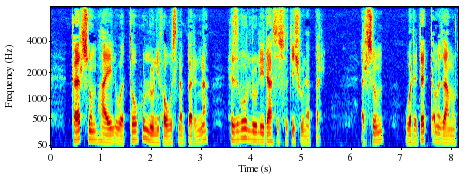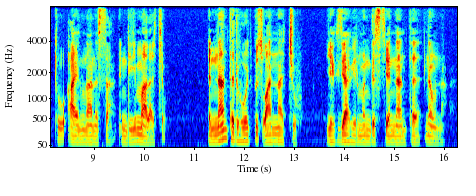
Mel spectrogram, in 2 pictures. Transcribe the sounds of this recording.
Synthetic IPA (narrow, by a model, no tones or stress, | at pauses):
kʰəɨɾsumɦajlwɔt̪ʰːo̞hulːunjɪfəwːʊsnəbːəɾɨnːa | hɨzbhulːulid̪asɨsut̪jɪʃunəbːəɾ | ʔɨ̰ɾsum | wɔd̪əd̪əkʼːəməzamuɾt̪ʰuʔa̰jnunanəsːa̰ɨnd̪ihmːalat͡ʃːɛ̰w | ʔɨnːant̪ʰəd̪ɨɦo̞t͡ʃːbɨsʼanːat͡ʃːɛh | jɛɪɡzijaβe̞ɾməŋɡɨst̪jɛɨnːant̪ʰənəwɨnːa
